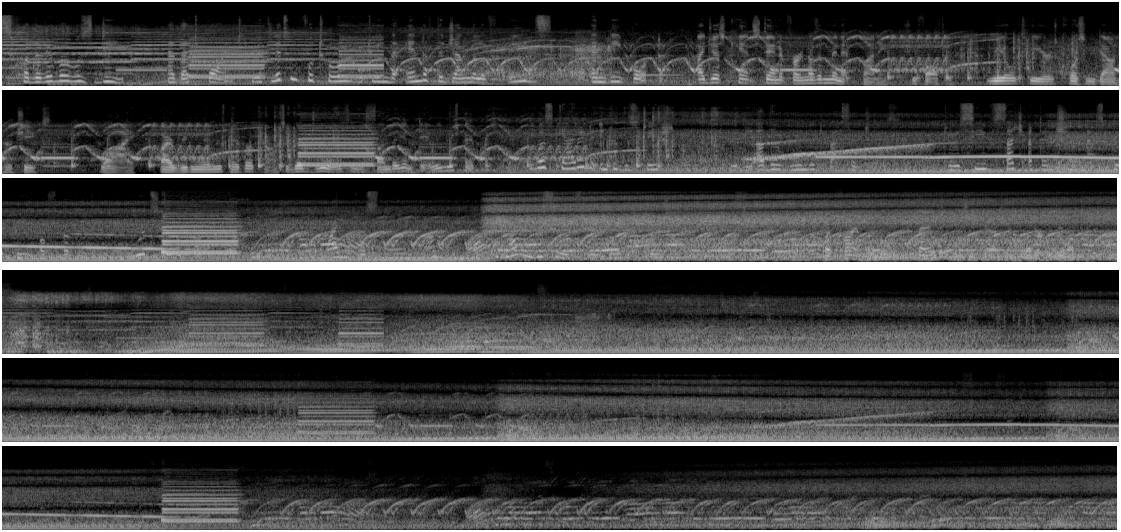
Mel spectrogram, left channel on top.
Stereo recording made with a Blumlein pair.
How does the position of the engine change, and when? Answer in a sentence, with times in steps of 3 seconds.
You can hear the engine on the right from 0 s, in the centre from 18 s and on the left from 24 s.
